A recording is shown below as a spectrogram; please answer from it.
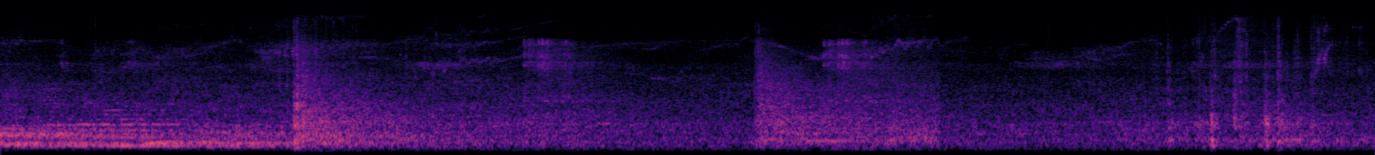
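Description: Electric RC cars running on a carpet track, with a car passing close by about two seconds in and another at about six seconds, each pass a loud rush of motor and tyre noise that fades away. A few sharp ticks come near the end.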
